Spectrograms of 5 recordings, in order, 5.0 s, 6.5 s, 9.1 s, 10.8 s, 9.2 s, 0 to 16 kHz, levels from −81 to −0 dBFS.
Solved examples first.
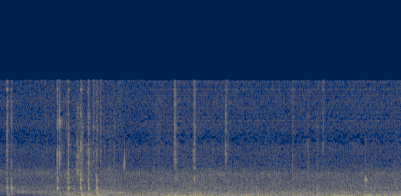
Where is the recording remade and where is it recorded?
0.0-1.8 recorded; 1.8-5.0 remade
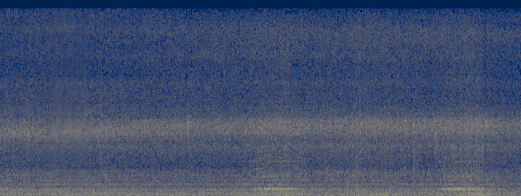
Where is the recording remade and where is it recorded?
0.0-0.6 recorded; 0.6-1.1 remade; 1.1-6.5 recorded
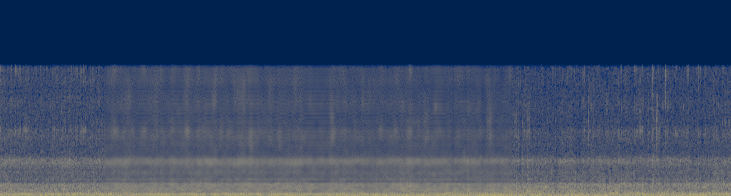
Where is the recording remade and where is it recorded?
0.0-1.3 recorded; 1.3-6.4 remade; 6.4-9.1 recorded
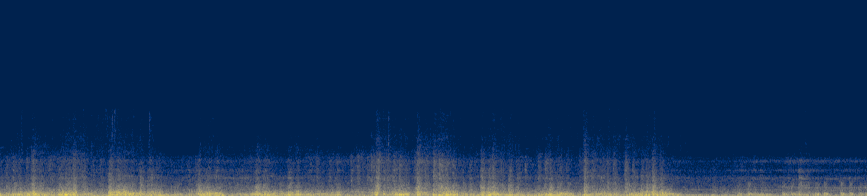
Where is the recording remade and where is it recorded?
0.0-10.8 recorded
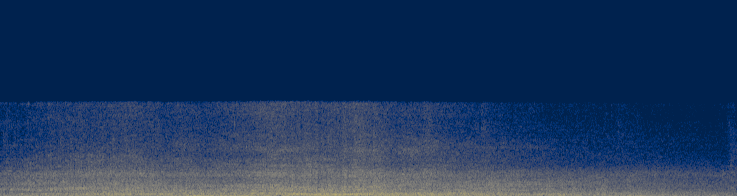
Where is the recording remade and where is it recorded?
0.0-9.2 recorded

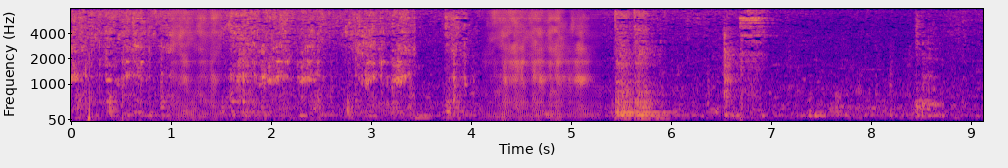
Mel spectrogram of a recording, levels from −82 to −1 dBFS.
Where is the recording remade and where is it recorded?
0.0-1.0 recorded; 1.0-1.5 remade; 1.5-4.1 recorded; 4.1-5.3 remade; 5.3-9.1 recorded

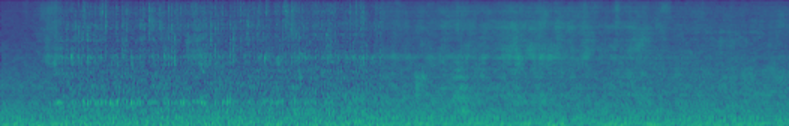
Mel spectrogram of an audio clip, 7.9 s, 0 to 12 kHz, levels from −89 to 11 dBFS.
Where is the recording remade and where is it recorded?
0.0-0.6 remade; 0.6-3.8 recorded; 3.8-7.9 remade

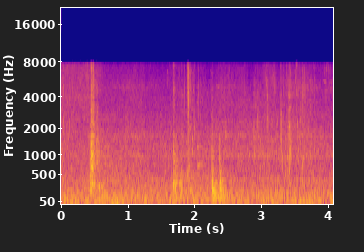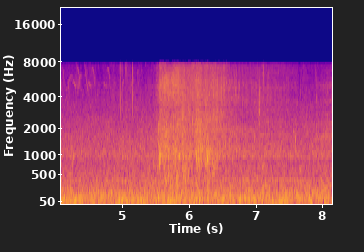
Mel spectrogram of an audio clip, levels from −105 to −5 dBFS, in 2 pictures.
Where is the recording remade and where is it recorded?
0.0-2.7 recorded; 2.7-3.6 remade; 3.6-6.9 recorded; 6.9-7.5 remade; 7.5-8.2 recorded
